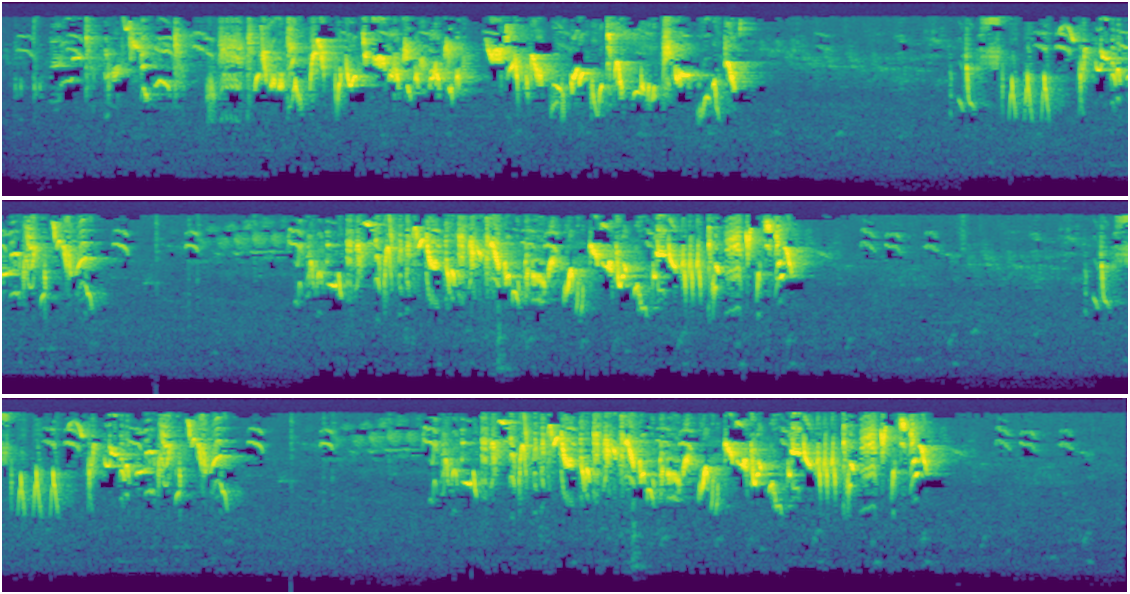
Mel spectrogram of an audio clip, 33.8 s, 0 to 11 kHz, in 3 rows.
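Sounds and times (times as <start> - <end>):
garden warbler song: 0.0 - 33.7.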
